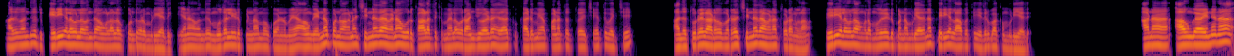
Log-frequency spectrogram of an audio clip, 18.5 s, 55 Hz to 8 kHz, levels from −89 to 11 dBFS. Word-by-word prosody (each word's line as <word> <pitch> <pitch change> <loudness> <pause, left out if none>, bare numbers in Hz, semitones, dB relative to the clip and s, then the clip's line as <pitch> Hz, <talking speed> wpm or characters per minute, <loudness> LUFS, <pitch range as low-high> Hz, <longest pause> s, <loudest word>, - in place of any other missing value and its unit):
அது 135 - 0
வந்து 165 +2 -3
அது 145 -4 -7
பெரிய 150 +4 +5
அளவுல 155 -1 +2
வந்து 145 +1 -3
அவங்களால 135 0 -1
கொண்டு 125 -2 -5
வர 125 - -1
முடியாது. 115 -2 -2 0.2
ஏன்னா 130 +2 -1
வந்து, 125 +2 -4
முதலீடு 145 +2 0
பண்ணாம 130 +1 -4
கோ 120 - -2 0.2
முடியாது. 130 +4 0
அவங்க 130 0 0
என்ன 170 +4 +2
பண்ணுவாங்கன்னா, 155 -2 0
சின்னதா 165 +3 +3
வேணா 160 +2 +2
ஒரு 145 - -2
காலத்துக்கு 140 0 +2
மேல 140 +2 -1
ஒரு 125 - +2
5 130 +1 -3
வருட 140 +3 +2
ஏதாது 135 0 -2
கடுமையா 135 +2 -1
பணத்த 130 0 -3
தோ 130 - -2
சேத்து 135 +1 -7
வச்சு, 135 +4 -6 0.8
அந்த 135 0 0
துறையில 155 +1 +4
அனுபவ 145 0 0
பெற்ற 145 +3 +1
சின்னதா 165 +2 +3
வேணா 150 +1 0
தொடங்கலாம். 115 -3 -3 0.3
பெரிய 180 +4 +4
அளவுல 160 -1 +2
அவங்கள 140 -2 -3
முதலீடு 145 -1 0
பண்ண 135 0 -3
முடியாதுன்னா, 135 +5 0
பெரிய 150 +2 +1
லாபத்த 130 -1 -2
எதிர்பாக்க 130 -1 -5
முடியாது. 105 -2 -3 1.8
ஆனா, 155 +2 +4 0.4
அவங்க 155 +1 +6 0.2
என்னன்னா 185 +4 +4
140 Hz, 170 wpm, -24 LUFS, 130-150 Hz, 1.8 s, அவங்க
